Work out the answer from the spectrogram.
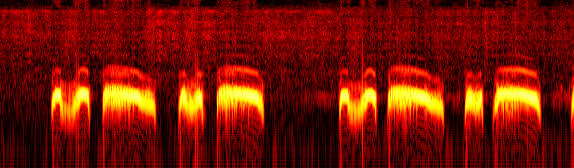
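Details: Spotted dove cooing in two-part phrases: a short dipping note followed by a longer, slightly falling coo. The phrases are repeated in quick pairs with a pause mid-clip. No other sounds are audible.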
